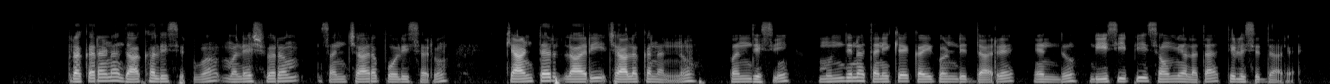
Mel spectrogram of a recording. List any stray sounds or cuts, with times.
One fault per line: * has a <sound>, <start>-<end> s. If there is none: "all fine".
* has a dropout, 1.8-1.9 s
